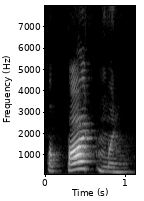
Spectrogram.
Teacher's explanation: primary stress is on the second syllable and all other syllables are unstressed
